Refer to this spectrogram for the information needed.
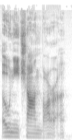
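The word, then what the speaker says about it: Onechanbara: It is pronounced Onichanbara.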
